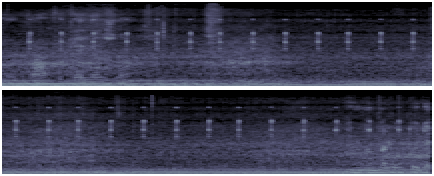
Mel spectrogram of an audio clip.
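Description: Steady road traffic drones around a car in town, a continuous low rumble of engines with a regular indicator-like ticking; speech is heard faintly over it.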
